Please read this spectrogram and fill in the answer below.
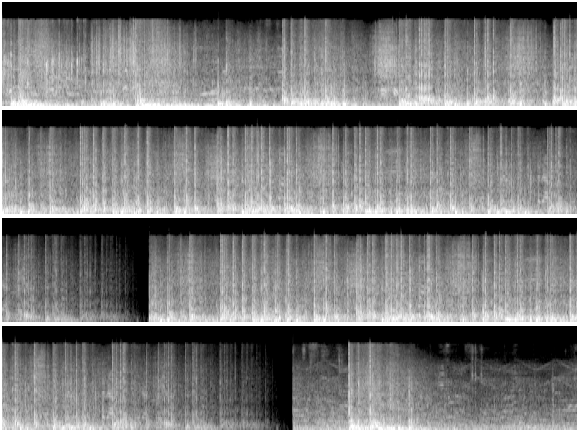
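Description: Aerial fireworks display: a dense, irregular run of bangs and crackles from bursting shells, with crowd voices underneath. Twice, about two-thirds of the way in and again near the end, the sound fades away and then starts again abruptly.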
